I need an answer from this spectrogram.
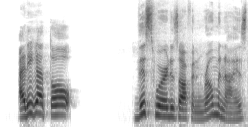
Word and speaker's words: ありがとう: This character isn't pronounced using an English R sound at all. り. It's like a mixture between an R and an L sound.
